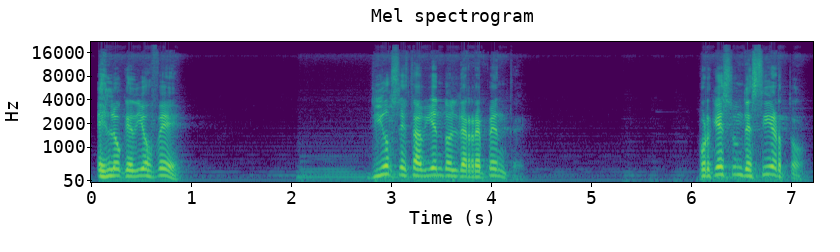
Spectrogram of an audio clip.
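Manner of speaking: ordinary talk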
